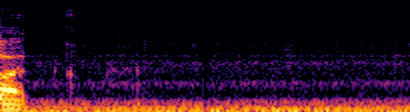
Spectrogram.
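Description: Steady low rumble of an idling car.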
